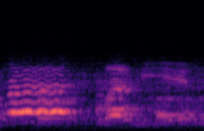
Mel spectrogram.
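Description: Acoustic phonograph playing an Edison Diamond Disc record: a male baritone holds the final sung word over the band accompaniment, and the band plays on after it. The sound is thin and narrow, with no deep bass and no highs, as in an acoustic-era recording.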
